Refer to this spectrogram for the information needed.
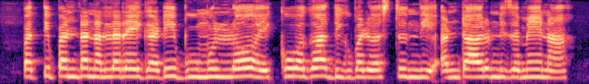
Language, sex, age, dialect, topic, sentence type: Telugu, female, 18-24, Southern, agriculture, question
